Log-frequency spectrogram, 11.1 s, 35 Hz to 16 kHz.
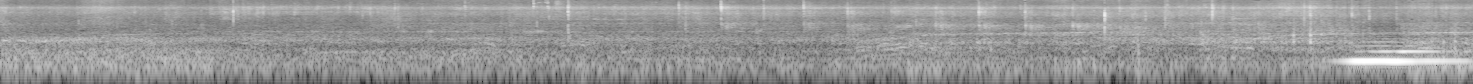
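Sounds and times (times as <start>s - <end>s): faint outdoor crowd noise: 0.0s - 11.0s
loud low-pitched tone: 10.0s - 11.0s.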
